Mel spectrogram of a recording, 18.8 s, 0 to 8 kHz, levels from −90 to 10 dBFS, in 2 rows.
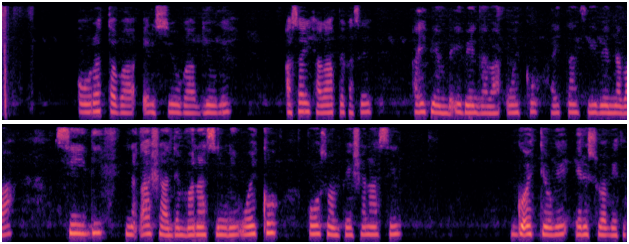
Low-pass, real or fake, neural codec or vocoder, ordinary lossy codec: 7.2 kHz; fake; vocoder, 22.05 kHz, 80 mel bands, Vocos; MP3, 64 kbps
